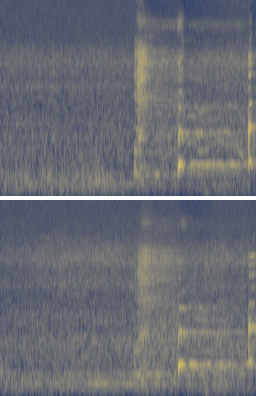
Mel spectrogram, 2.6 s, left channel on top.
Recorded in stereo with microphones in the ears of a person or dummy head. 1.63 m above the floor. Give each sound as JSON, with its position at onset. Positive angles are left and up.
{"t": 1.3, "sound": "laughter", "side_deg": 65, "distance_m": 3.0}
